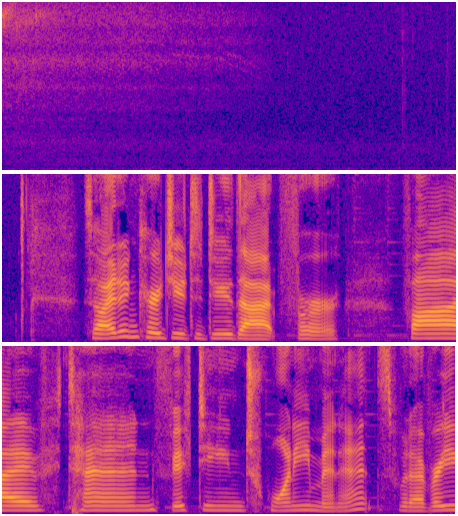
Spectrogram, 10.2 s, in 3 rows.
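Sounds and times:
exhaling through the left nostril during alternate nostril breathing: 0.0 - 2.2
speech: 4.0 - 10.2.

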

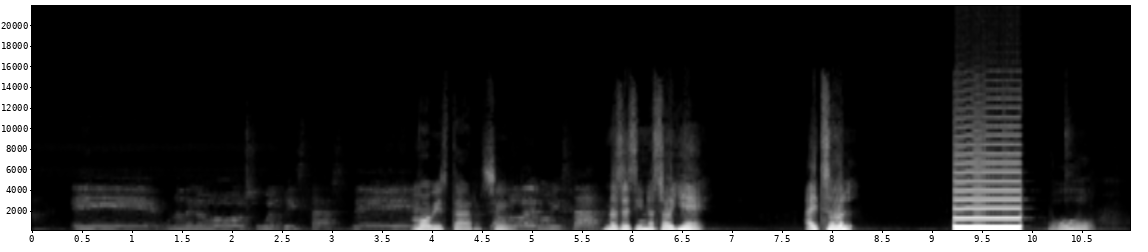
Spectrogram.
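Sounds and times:
speech: 0.4 - 0.9, 2.1 - 6.8, 7.7 - 8.3
loud buzzy electronic button beep: 9.2 - 10.0.

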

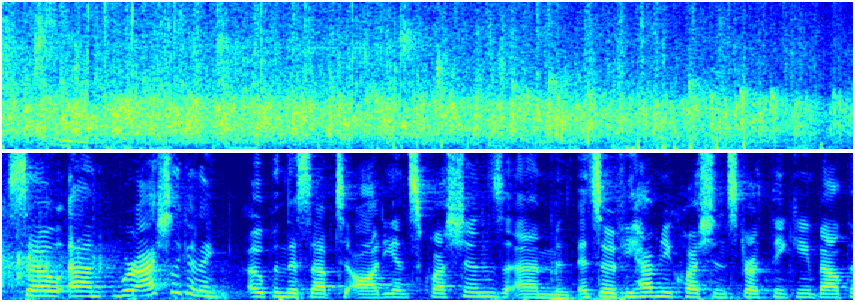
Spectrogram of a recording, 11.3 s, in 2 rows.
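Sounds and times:
round of applause: 0.0 - 5.9
speech: 5.8 - 11.3.

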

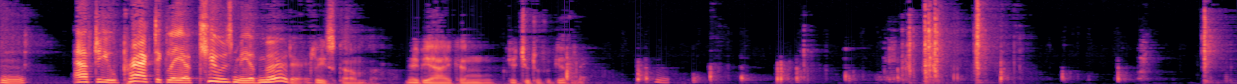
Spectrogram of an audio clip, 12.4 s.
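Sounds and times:
speech: 0.0 - 6.8
door being locked: 9.0 - 10.0.

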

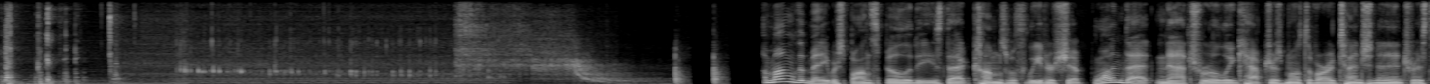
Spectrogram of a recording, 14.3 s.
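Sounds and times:
espresso machine brewing: 1.0 - 5.7
speech: 7.7 - 14.2.

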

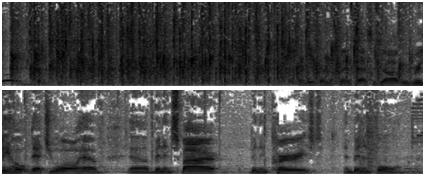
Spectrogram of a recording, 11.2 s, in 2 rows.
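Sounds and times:
crowd applauding: 0.0 - 5.8
speech: 4.0 - 11.2.

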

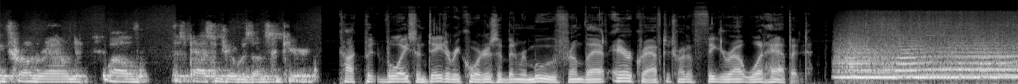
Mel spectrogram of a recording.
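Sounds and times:
speech: 0.0 - 9.4
conch shell blowing at Florida's annual conch shell blowing contest: 8.3 - 10.1.

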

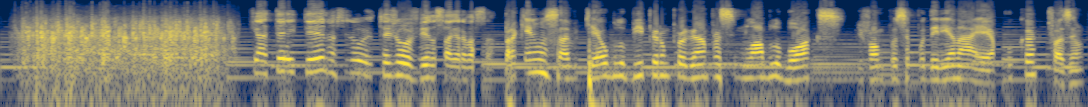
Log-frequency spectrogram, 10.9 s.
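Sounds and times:
applause: 0.0 - 2.5
speech: 2.6 - 10.8.

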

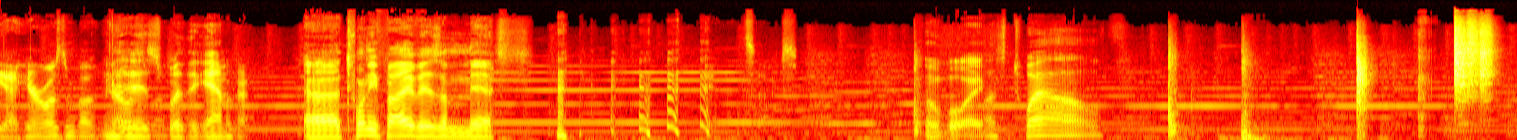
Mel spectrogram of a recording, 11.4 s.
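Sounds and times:
speech: 0.0 - 4.4, 6.9 - 8.4
laughter: 0.8 - 1.7, 3.5 - 5.9
die bouncing off wall and floor: 8.7 - 11.3.

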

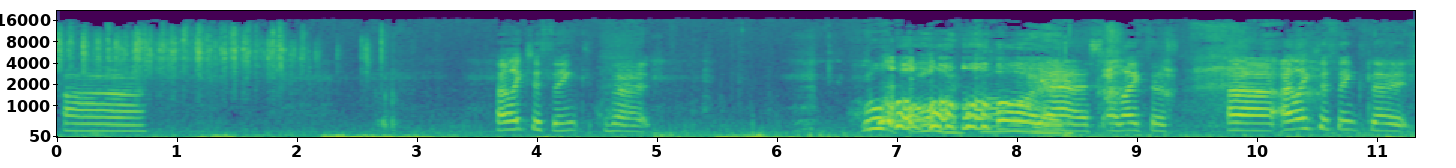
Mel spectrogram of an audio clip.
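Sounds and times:
speech: 0.0 - 0.9, 3.7 - 5.0, 6.7 - 11.3
dice rolled: 0.0 - 2.8
laughter: 6.6 - 11.0.

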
